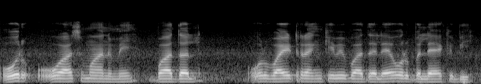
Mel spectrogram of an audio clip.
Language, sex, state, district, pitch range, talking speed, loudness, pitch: Hindi, male, Uttar Pradesh, Shamli, 130-140 Hz, 185 wpm, -16 LUFS, 135 Hz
